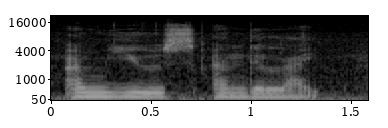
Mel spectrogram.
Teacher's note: The first syllable is unstressed. So it is pronounced with a shorter softer sound. The second syllable is stressed. So you place emphasis on it.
